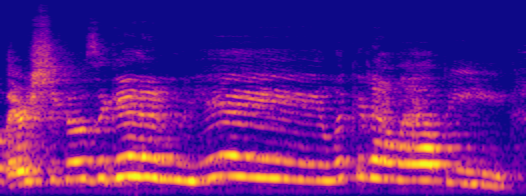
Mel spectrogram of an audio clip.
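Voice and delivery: thrilled high squeal; excited. Real, not acted. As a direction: gush with joy at the signal. Delighted as the cat ball lights.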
